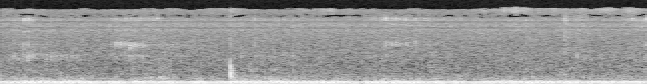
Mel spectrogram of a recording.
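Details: Mother British Shorthair cat purring to her tiny newborn kittens while nursing; a continuous deep rumbling purr fills the clip with an even pulse, and one brief faint squeak rises near the middle.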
